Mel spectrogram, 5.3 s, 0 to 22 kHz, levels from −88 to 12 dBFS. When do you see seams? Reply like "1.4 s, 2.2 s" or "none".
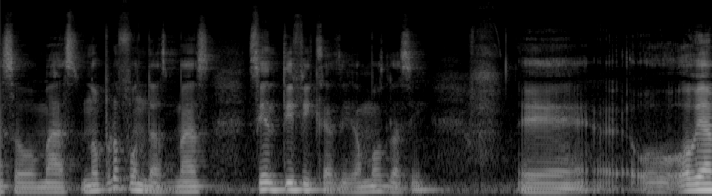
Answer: none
